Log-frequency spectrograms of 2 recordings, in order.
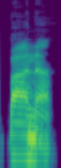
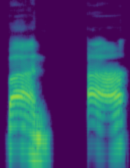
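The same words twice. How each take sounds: First: "van a" joined as one word, va-na; linked words. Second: "van a" as two separate words, pause between. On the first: Teacher showing how the words sound together, linked. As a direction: carry the n of "van" into "a". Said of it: "is gonna be". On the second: Teacher showing the words before joining them, said separately. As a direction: say "van", stop, then "a" on its own. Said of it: "how do we pronounce these words together". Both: Shown as a demonstration.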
